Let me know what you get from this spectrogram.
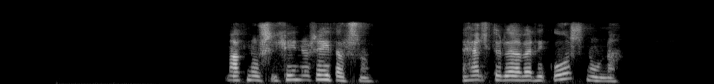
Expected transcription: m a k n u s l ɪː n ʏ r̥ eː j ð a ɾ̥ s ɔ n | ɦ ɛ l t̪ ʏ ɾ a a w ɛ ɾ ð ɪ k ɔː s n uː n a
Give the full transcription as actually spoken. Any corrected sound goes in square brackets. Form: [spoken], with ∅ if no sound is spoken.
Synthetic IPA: m a k n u s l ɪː n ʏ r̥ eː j ð a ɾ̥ s ɔ n | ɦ ɛ l t̪ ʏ ɾ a a [v] ɛ ɾ ð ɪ k ɔː s n uː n a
